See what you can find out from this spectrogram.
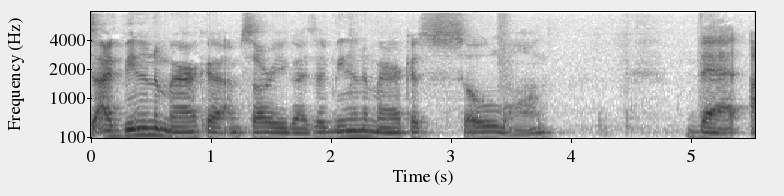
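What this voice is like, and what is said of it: Usual voice. Nothing is said of it.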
